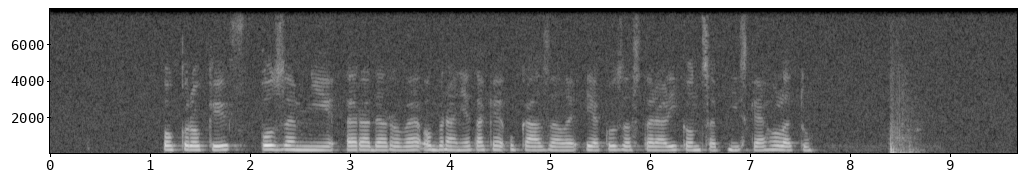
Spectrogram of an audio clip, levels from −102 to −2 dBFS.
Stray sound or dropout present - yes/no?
yes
